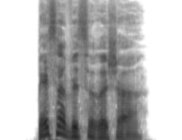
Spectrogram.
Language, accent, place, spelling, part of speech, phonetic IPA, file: German, Germany, Berlin, besserwisserischer, adjective, [ˈbɛsɐˌvɪsəʁɪʃɐ], De-besserwisserischer.ogg
- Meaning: 1. comparative degree of besserwisserisch 2. inflection of besserwisserisch: strong/mixed nominative masculine singular 3. inflection of besserwisserisch: strong genitive/dative feminine singular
